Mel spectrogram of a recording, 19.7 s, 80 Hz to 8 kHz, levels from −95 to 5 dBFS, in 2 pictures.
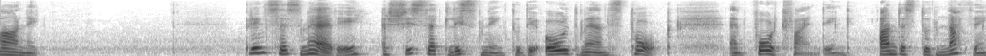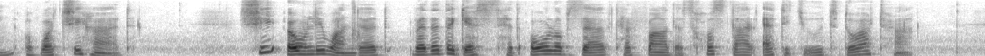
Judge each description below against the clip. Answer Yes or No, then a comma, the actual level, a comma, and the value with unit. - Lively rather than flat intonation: Yes, wide, 5.8 semitones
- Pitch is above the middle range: No, medium, 170 Hz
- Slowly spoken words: Yes, slow, 110 wpm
